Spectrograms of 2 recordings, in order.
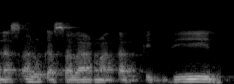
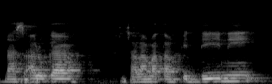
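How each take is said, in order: First: The last word ends on a bare consonant. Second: The last word ends with an added vowel. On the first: The speaker calls it right. "bagusnya kalau dibaca dia dimatikan ujungnya" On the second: The speaker calls it wrong. "itu kurang bagus itu cara bacanya"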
